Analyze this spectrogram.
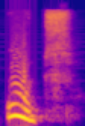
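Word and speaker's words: août: August in French is oot. A o u with the accent at the top of the u then toot. That means August.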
